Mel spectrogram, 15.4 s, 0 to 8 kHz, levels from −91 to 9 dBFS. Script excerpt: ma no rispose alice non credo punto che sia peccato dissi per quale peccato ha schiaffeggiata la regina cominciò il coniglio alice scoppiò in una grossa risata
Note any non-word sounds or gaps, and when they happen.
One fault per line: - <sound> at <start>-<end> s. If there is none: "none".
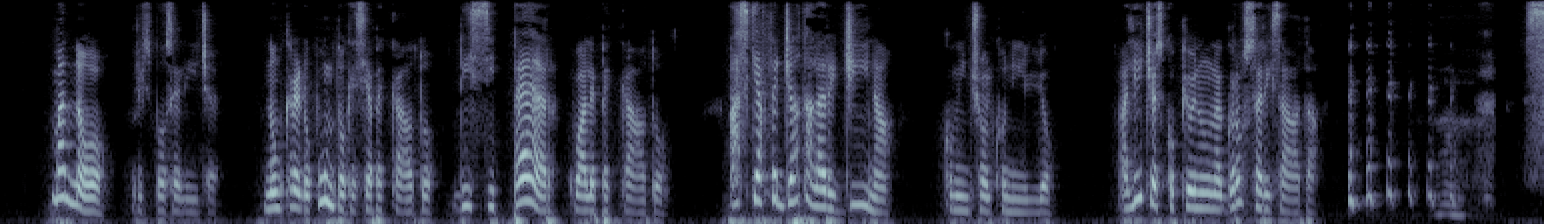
- laugh at 13.5-15.0 s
